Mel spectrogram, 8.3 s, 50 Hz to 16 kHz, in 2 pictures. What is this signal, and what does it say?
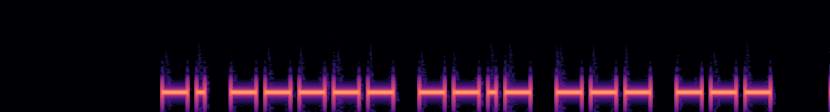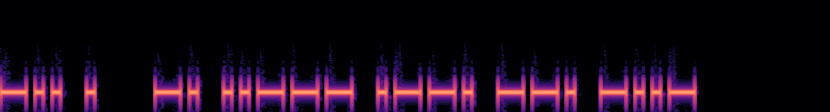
Morse code, heard as a keyed tone, about 28 wpm, 700 Hz. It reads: N0QOO DE N2PGX
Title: USA Callsign DE Callsign - 5 Characters - 28wpm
